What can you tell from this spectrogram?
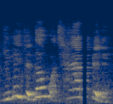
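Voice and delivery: ordinary talk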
